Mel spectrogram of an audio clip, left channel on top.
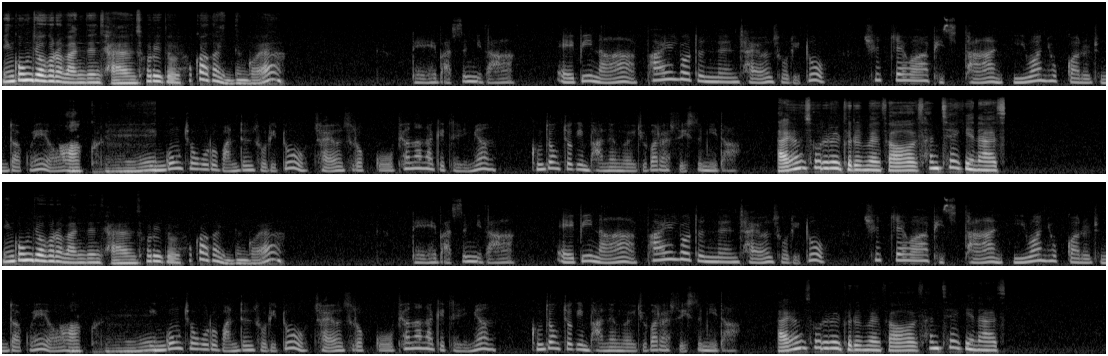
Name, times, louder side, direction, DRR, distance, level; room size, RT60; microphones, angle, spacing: voice 1, 0.0-2.8 11.6-12.6 18.8-21.1, left 4 dB, 85° left, 0.6 m, -21 dB
voice 2, 4.1-5.1 5.6-8.2 8.6-11.8 12.5-16.0 16.3-18.4, equal, 5° left, 0.9 m, -29 dB
head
